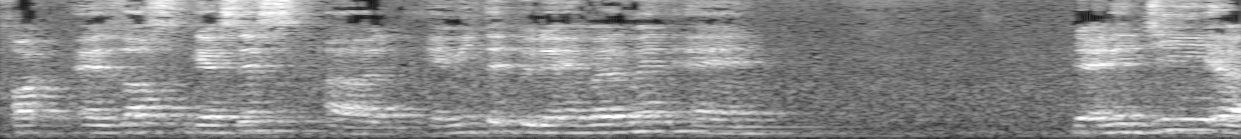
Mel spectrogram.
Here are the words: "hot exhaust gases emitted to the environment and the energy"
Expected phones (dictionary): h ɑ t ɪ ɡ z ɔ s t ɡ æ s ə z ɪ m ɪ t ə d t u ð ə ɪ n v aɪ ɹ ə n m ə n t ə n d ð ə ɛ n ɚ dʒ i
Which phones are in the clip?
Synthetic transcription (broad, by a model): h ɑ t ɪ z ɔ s ɡ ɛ s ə s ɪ m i t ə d t u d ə ɪ n v aɪ ɹ ə n m ə n t ə n d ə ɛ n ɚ dʒ i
